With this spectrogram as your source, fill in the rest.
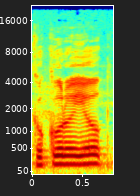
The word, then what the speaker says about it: kukuruyuk: Like kukuruyuk in Exactly.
